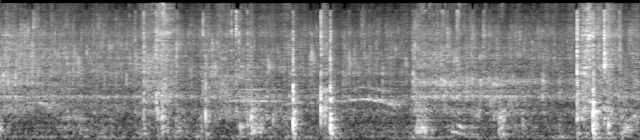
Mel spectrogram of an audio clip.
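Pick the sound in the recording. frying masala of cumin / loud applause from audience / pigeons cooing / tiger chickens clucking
frying masala of cumin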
